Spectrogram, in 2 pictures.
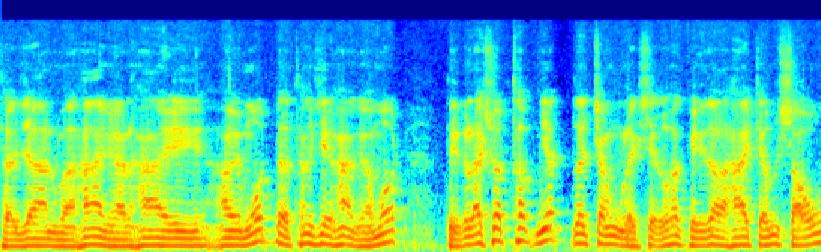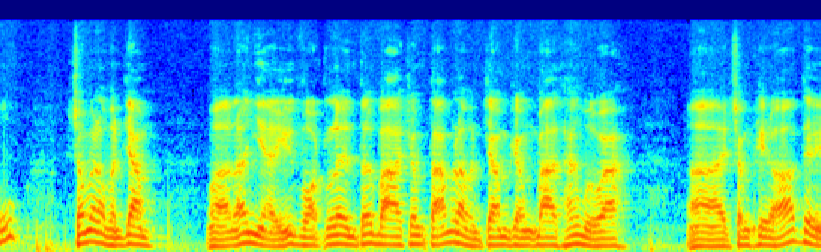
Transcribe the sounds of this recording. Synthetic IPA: t̪ʰəː˨˩jzaː˧nmaː˨˩ɦaː˧jŋaː˨˩nɦaː˧jhaː˧jmɨ˧əjmo˦˥t̚t̪ɨ˧˦t̪ʰaː˨˦ŋzi˧ənhaː˧jŋaː˨˩nhaː˧jmo˦˥t̚ | t̪ʰi˨˩kaː˨˦kla̰ː˧˥jswə˦˥t̚t̪ʰə˦˥p̚ɲə˦˥t̚t̪əː˨˦jt͡ɕɔ˧wŋ͡mlï˨˩k̟̚sɨ̰˧˨hwaː˧ki˨˩ɗɔ˨˦laː˨˩ɦaː˧jt͡ɕə˨˦msɔ˨˦wsɔ˨˦wm˧jla˧mfə˨˩nt͡ɕa˧m | vaː˨˩ɗɔ˨˦ɲə˧˩ʔi˨˦vɔ˨˩t̚le˧nt̪əː˨˦jɓaː˧t͡ɕə˨˦mt̪aː˨˦mɨ˧jla˧mfə˨˩nt͡ɕa˧mt͡ɕɔ˧wŋ͡mɓaː˧t̪ʰaː˨˦ŋvɨ˨˩əjɓaː˧ | ʔəː˨˩t͡ɕɔ˧wŋ͡mxi˧ɗɔ˨˦t̪ʰi˨˩

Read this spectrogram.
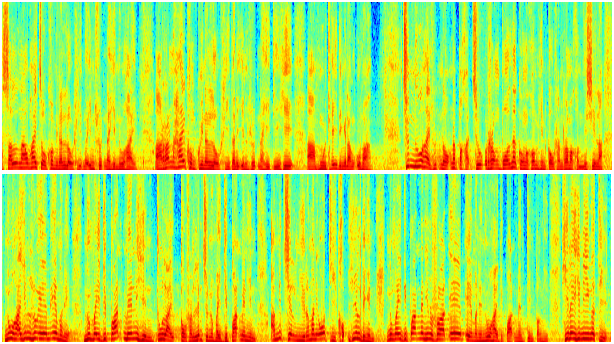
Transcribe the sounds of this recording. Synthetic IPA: sɐ˧lnaː˧wɦaː˦jt͡sɔ˨wkʰɔ˧mi˨na˧nlɔ˨wɾi˨t̪̚na˨ʔi˨nɬu˧t̪̚na˨ɦi˧nu˨ɦa˧j | ɾa˦nɦa˦jkʰɔ˧˨mku˨jna˧˨nlɔ˨wr̥i˨t̪a˧ni˧˨ʔːnɬu˧t̪̚na˨ɦi˧t̪i˨ɦi˧˨ | m̥u˨t̪ʰe˧jdi˨ŋina˨ŋʔu˧ma˨ | t͡su˦nːu˦ɦaː˧jɬu˨t̪̚nɔː˨k̚na˦pɐ˨kʰa˨t̪̚t͡su˦ɾɔ˧ŋbɔ˧lna˦kɔ˨ŋa˨kʰɔ˧mɦi˨nkɔ˨wrʰa˨nra˦ma˧˨kʰɔ˧˨mni˧si˧na˨ | nu˧ɦaː˧jɦi˦nlu˦ɛ˧mɛ˦ma˨ni˨ | nu˧m̥ɐ˧jdi˨pa˦t̪̚mɛ˦nɦi˨nt̪u˦laː˧˨jkɔ˧wrʰa˨nlɛ˦mt͡su˧nu˨mɐ˧jdi˨pa˦t̪̚mɛ˦nhi˧n | ɐ˨mi˦t̚t͡ʃɛ˧lŋi˨ɾa˦ma˧ni˧˦ʔɔ˦t̪i˨kʰɔ˧p̚ɦi˦ldi˨ŋi˨nnu˧m̥ɐ˨jdi˨pa˦t̪̚mɛ˦nthi˦nɾa˧˦t̪̚ɛ˦mʔɛ˧ma˨ni˨nu˧˦ɦa˧jdi˨pa˧t̪̚mɛ˦ntd̪i˨ŋpa˨ŋi˨ | hi˦le˦jhi˦ni˧ŋa˦t̪i˨

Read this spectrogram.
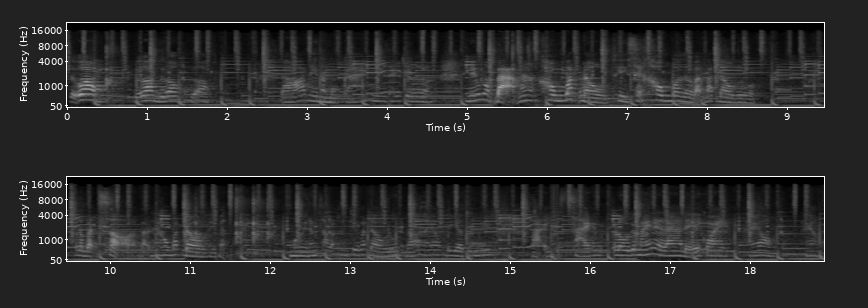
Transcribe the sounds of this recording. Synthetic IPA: z̥ɨ̰˧˥hə˧wŋ͡m | zɨ̰˧˥hə˧wŋ͡mzɨ̰˧˥hə˧wŋ͡mzɨ̰˧˥hə˧wŋ͡m | ɗɔ˨˦ne˧nlaː˨˩mo˨˩t̚kaː˨˦jɲɨ˧t̪ʰə˨˦jt͡ɕɨ˧laː˨˩ | ne˨˦wmaː˨˩ɓa̰ː˧˨nʔaː˨˥xə˧wŋ͡mɓa˦˥t̚ɗə˨˩wt̪ʰi˨˩sɛ̰˧˥xə˧wŋ͡mɓaː˧wzəː˨˩ɓa̰ː˧˨nɓa˦˥t̚ɗə˨˩wɗɨ˨˩ək̚ | klaː˨˩ɓa̰ː˧˨nsə̰ː˧˨ɓa̰ː˧˨nsɛ̰˧˥xə˧wŋ͡mɓa˦˥t̚ɗə˨˩wt̪ʰi˨˩ɓa̰ː˧˨n | mɨ˨˩əjna˧msa˧wɓa̰ː˧˨kʊ̰˧˥t͡ɕɨ˧ə˧ɓa˦˥t̚ɗə˨˩wlu˧ənɗɔ˨˦t̪ʰə˨˦jhə˧wŋ͡mɓə˧jzəː˨˩t̪o˧jmḭ˧˥ | fa̰ː˧˨j | saː˨˩jkaː˨˦jlo˧jkaː˨˦jma˨˦jna˨˩jzaː˧ɗe˧˩ə˨˦jkwa˧jt̪ʰə˨˦jxə˧wŋ͡m | t̪ʰə˨˦jə˧wŋ͡m

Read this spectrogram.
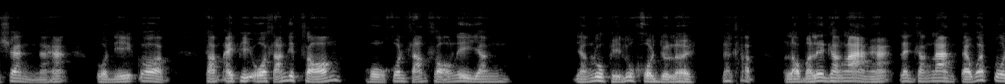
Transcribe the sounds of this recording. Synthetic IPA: t͡ɕʰa˥˩nːa˦˥ɦa˦˥ʔ | t̪u˧ɐniː˦˥kɔː˥˩ | t̪ʰa˧mʔa˧jpʰiː˧ʔoː˧saː˩˦msi˨˩p̚sɔː˩˦ŋ | ʔo˧hoː˨˩kʰo˧nsaː˩˦msɔː˩˦ŋniː˥˩ja˧ŋ | ja˧ŋluː˥˩k̚pʰiː˩˦luː˥˩kʰːo˧njuː˨˩lɤː˧j | na˦˥kʰa˦˥p̚ | ɾa˧wmaː˧le˥˩nkʰaː˥˩ŋɾaː˥˩ŋha˦˥ʔle˥˩nkʰaː˥˩ŋɾaː˥˩ŋt̪ɛː˨˩waː˥˩t̪u˧ɐ

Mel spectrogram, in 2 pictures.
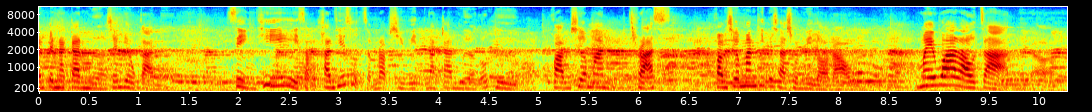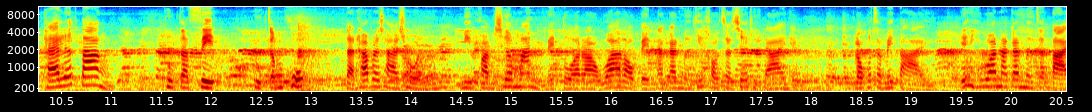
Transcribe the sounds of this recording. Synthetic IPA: ma˧npe˧nːa˦˥kːaː˧nmɯ˧əŋt͡ɕʰe˥˩ndi˧əwka˧n | si˨˩ŋt̪ʰiː˥˩sa˩˦mkʰa˧nt̪ʰiː˥˩su˨˩t̪̚sa˩˦mɾa˨˩p̚t͡ɕʰiː˧wi˦˥t̪̚na˦˥kːaː˧nmɯ˧əŋkɔː˥˩kʰɯː˧ | kʰwaː˧mt͡ɕʰɯ˥˩ɐma˥˩nt̪ʰɾa˦˥skʰwaː˧mt͡ɕʰɯ˥˩ɐma˥˩nt̪ʰiː˥˩pɾa˧t͡ɕʰaː˧t͡ɕʰo˧nmiː˧t̪ɔː˨˩ɾa˧wma˥˩jwaː˥˩ɾa˧wt͡ɕa̰˨˩ʔə̰ː˨˩pʰɛː˦˥lɯ˥˩ək̚t̪a˥˩ŋ | t̪ʰuː˨˩k̚t͡ɕa˨˩t̪̚si˨˩t̪̚t̪ʰuː˨˩k̚t͡ɕa˧mkʰu˦˥k̚ | t̪ɛː˨˩t̪ʰaː˥˩pɾa˧t͡ɕʰaː˧t͡ɕʰo˧nmiː˧kʰwaː˧mt͡ɕʰɯ˥˩ɐma˥˩nːa˧jt̪u˧ɐɾa˧wːaː˥˩ɾa˧wpe˧nːa˦˥kːaː˧nmɯ˧əŋt̪ʰiː˥˩kʰa˦˥wt͡ɕa˨˩t͡ɕʰɯ˥˩ət̪ʰɯː˩˦daː˥˩jni˥˩ɐ | ɾa˧wkɔː˥˩t͡ɕa˨˩ma˥˩jt̪aː˧jʰa˦˩kʰi˦˥waː˥˩na˦˥kːaː˧nmɯ˧əŋt͡ɕa˨˩t̪aː˧

